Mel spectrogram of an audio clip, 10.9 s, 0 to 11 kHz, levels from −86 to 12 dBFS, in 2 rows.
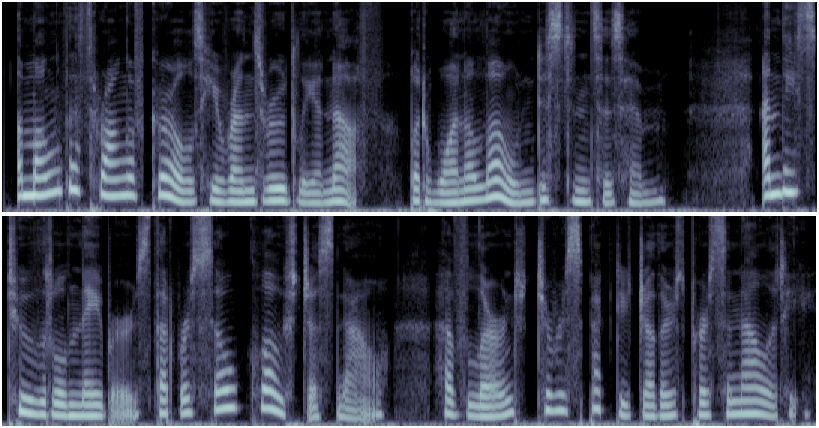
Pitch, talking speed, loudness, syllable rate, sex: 200 Hz, 175 wpm, -18 LUFS, 5.6 syllables/s, female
